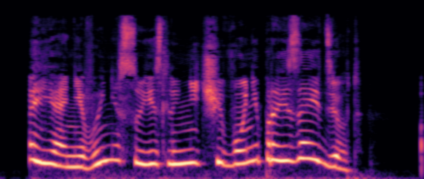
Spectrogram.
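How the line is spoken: Exclaiming. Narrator (Russian): воскликнула Клариса

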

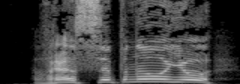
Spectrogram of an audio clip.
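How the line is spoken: Shout. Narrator (Russian): выкрикнул кто-то

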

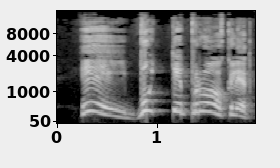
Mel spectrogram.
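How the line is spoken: Shout. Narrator (Russian): кричала она

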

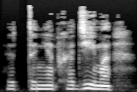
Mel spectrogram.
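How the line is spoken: Mutter under breath. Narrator (Russian): пробормотал он себе под нос

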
